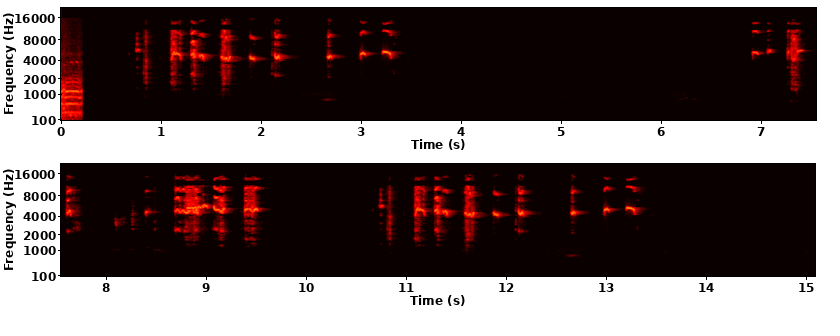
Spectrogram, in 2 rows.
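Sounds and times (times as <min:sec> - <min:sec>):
hamster gnawing and chewing: 0:00.7 - 0:03.4, 0:06.9 - 0:09.6, 0:10.7 - 0:13.4.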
